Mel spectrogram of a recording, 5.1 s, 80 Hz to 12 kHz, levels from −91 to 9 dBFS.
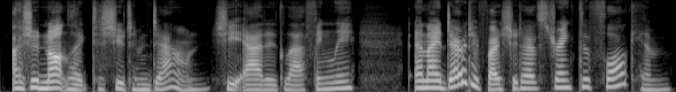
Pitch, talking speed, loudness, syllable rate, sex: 220 Hz, 260 wpm, -21 LUFS, 5.7 syllables/s, female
